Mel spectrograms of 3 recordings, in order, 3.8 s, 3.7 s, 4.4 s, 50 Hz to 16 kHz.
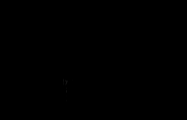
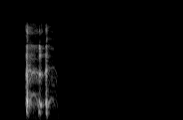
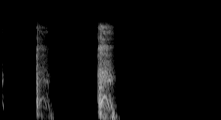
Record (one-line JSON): {"exhalation_length": "3.8 s", "exhalation_amplitude": 48, "exhalation_signal_mean_std_ratio": 0.21, "cough_length": "3.7 s", "cough_amplitude": 11893, "cough_signal_mean_std_ratio": 0.19, "three_cough_length": "4.4 s", "three_cough_amplitude": 9271, "three_cough_signal_mean_std_ratio": 0.23, "survey_phase": "alpha (2021-03-01 to 2021-08-12)", "age": "18-44", "gender": "Male", "wearing_mask": "No", "symptom_cough_any": true, "symptom_diarrhoea": true, "symptom_fatigue": true, "symptom_fever_high_temperature": true, "symptom_headache": true, "symptom_change_to_sense_of_smell_or_taste": true, "symptom_onset": "4 days", "smoker_status": "Never smoked", "respiratory_condition_asthma": false, "respiratory_condition_other": false, "recruitment_source": "Test and Trace", "submission_delay": "1 day", "covid_test_result": "Positive", "covid_test_method": "RT-qPCR"}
